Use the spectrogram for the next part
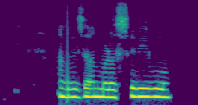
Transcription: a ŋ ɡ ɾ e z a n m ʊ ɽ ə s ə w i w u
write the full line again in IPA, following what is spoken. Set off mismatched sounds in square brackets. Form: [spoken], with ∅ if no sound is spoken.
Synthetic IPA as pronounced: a ŋ ɡ ɾ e z [ɑ] n m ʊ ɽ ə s ə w i w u

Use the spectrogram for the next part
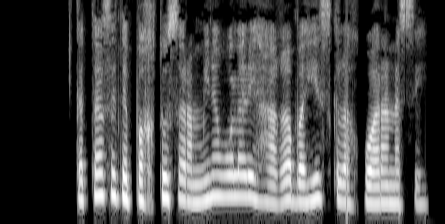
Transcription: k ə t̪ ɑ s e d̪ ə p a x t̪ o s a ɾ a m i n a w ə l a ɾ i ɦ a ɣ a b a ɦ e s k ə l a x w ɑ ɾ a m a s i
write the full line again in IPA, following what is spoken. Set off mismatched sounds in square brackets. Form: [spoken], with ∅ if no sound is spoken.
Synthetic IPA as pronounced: k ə t̪ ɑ s e d̪ ə p a x t̪ o s a ɾ a m i n a w ə l a ɾ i ɦ a ɣ a b a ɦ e s k ə l a x w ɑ ɾ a [n] a s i

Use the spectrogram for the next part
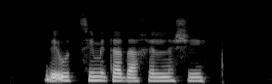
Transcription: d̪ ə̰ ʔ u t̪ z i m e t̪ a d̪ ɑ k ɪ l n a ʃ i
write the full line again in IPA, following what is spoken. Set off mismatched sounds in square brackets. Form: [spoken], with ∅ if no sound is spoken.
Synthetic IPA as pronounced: d̪ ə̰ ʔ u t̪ [s] i m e t̪ a d̪ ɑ [x] ɪ l n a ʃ i

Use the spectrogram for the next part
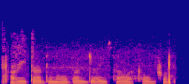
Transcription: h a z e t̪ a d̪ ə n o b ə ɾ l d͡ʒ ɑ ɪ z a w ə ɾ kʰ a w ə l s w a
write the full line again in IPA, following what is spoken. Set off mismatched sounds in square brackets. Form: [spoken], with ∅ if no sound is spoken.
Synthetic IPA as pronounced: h a [ɣ] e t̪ a d̪ ə n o b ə [∅] l d͡ʒ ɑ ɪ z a w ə ɾ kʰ a w ə l [ʃ] w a

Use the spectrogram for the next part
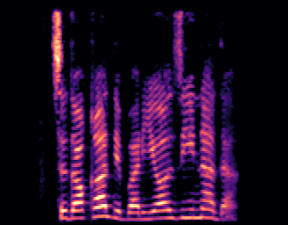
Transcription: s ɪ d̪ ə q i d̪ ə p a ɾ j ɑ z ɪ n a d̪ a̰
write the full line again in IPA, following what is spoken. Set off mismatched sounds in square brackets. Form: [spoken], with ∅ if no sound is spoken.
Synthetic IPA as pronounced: s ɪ d̪ [ɑ] q [a] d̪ ə [b] a ɾ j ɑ z [i] n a d̪ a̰

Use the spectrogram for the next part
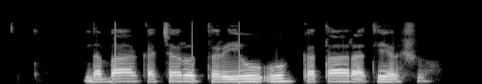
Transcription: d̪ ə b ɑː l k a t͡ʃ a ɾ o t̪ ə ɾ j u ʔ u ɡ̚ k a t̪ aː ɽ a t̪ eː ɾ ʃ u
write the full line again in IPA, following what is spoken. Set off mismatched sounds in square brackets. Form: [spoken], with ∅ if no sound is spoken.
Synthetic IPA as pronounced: d̪ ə b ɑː [ɾ] k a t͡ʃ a ɾ o t̪ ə ɾ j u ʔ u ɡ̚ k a t̪ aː [ɾ] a t̪ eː ɾ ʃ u

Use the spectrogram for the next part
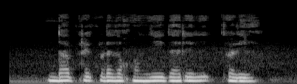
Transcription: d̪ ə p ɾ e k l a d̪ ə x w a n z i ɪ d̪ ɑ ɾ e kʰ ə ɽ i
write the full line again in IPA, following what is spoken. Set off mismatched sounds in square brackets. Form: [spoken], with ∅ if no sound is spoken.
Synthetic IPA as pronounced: d̪ [ɑ] p ɾ e k [ɽ] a d̪ ə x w a n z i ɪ d̪ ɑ ɾ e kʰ ə ɽ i

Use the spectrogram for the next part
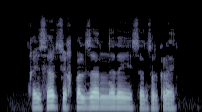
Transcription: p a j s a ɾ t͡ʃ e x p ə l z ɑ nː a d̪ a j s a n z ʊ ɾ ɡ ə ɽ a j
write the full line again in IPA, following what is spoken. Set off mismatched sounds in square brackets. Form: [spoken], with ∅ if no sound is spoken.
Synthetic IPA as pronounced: [q] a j s a ɾ t͡ʃ e x p ə l z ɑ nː a d̪ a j s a n [s] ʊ ɾ [k] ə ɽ a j

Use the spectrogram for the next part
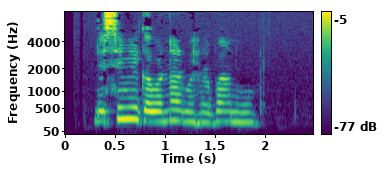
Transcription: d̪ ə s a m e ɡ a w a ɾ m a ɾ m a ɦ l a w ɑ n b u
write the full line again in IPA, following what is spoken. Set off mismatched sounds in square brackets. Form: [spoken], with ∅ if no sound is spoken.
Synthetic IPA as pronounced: d̪ ə s [i] m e ɡ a w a ɾ [n] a ɾ m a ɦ [ɾ] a [b] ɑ n [w] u

